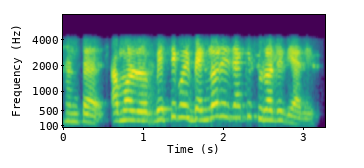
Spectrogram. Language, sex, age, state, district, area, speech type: Odia, male, 45-60, Odisha, Nuapada, urban, conversation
